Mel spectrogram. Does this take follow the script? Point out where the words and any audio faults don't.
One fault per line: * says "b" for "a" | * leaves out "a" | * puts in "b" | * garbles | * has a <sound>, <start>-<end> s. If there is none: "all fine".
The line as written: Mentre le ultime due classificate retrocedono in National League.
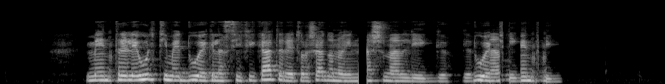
* has a dropout, 3.6-3.7 s
* garbles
